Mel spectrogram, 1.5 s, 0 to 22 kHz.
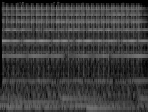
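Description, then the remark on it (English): A telephone rings with a steady, trilling electronic bell tone, fairly loud, lasting just over a second before cutting off abruptly. No voices are heard. “2 years passed before the Durians got another call about Vicky's death, but it wasn't from Alkire.”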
